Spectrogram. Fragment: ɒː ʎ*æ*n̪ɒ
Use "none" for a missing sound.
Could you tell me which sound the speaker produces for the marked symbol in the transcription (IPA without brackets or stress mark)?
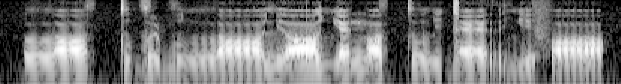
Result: æ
